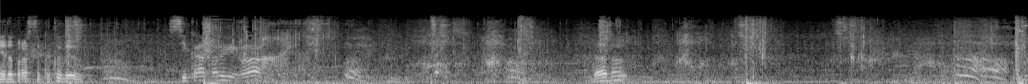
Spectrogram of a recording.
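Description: Zombies growl and snarl up close.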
